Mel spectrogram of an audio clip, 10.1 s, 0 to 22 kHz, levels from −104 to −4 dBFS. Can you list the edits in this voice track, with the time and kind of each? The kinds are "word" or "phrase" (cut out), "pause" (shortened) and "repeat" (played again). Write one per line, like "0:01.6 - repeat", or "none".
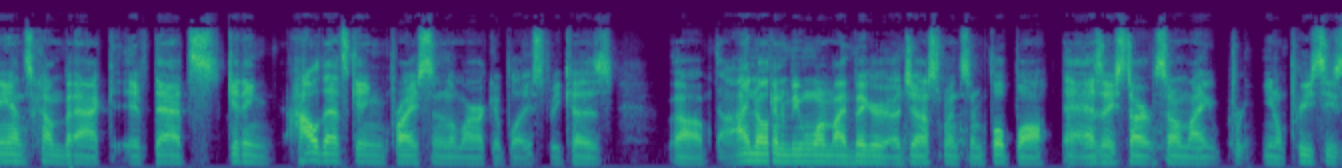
0:05.3 - pause
0:05.8 - word
0:07.9 - pause
0:08.6 - word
